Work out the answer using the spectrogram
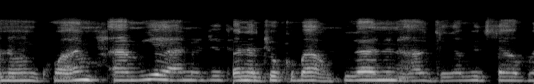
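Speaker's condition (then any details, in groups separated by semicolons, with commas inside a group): Cerebral palsy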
